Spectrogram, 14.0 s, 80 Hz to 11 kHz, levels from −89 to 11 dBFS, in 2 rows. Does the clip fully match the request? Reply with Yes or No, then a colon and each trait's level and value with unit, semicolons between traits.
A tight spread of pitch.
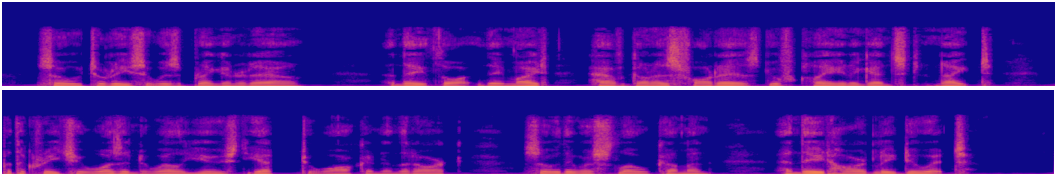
Yes: narrow, 1.3 semitones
